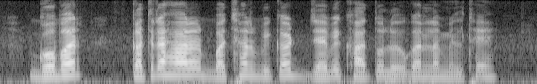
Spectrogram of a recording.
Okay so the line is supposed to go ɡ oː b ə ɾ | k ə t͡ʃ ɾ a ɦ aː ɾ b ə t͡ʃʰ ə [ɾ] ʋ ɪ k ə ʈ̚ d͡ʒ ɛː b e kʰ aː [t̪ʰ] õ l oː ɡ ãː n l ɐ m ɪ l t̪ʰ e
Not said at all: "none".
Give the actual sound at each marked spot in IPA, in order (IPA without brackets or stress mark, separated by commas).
ɾ, t̪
